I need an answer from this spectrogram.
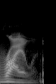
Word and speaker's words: Ryland: Chad Ryland misses, or Reland. How do you say his name? Chad Ryland, the kicker? It's Ryland.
